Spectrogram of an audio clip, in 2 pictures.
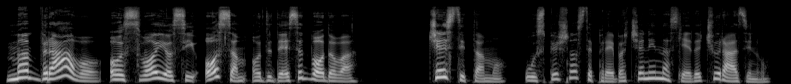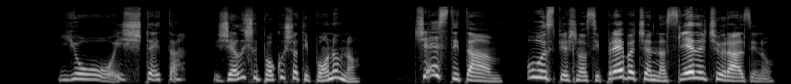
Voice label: game, croatian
